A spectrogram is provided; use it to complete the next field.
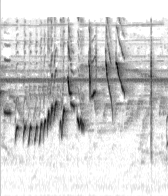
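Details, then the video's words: White-rumped shama song to provoke other shamas: a rising series of short whistled notes speeding up, then varied sweeping whistles and a click, over a constant high tone. "Pancingan Murai Batu Agar Bunyi Ampuh Bikin Emosi Murai Batu Lain"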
